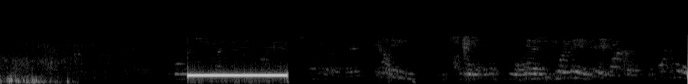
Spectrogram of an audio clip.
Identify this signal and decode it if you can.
Ringback tone (Europe, 425 Hz), with speech.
